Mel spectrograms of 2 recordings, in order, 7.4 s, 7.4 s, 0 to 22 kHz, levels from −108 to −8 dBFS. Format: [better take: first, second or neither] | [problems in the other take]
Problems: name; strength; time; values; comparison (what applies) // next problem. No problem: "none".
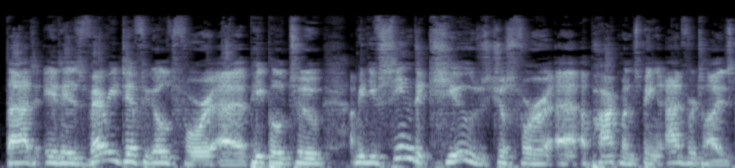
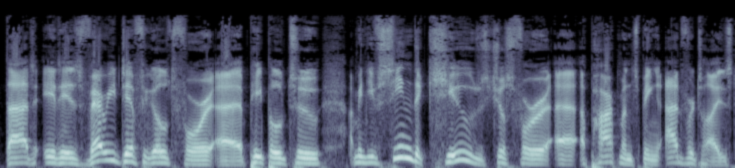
second | room echo; slight; dies away in 0.2 s // off-mic speech; far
